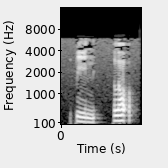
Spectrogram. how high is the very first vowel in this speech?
high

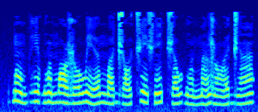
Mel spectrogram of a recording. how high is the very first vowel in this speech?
mid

